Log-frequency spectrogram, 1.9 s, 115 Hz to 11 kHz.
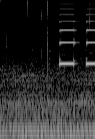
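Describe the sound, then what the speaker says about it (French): An audible alarm sounds from the Volvo engine start panel for the port engine of a Hélia 44 boat: two steady electronic beeps, each about a third of a second long, over a low background rumble. "Je vais avoir une alarme sonore."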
